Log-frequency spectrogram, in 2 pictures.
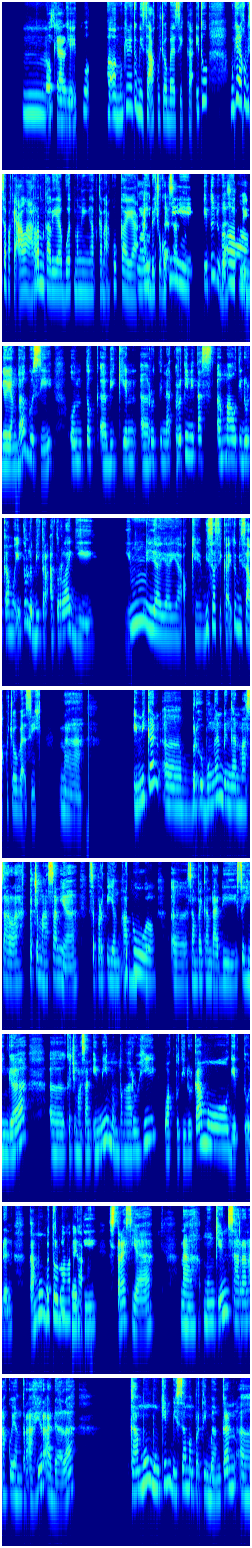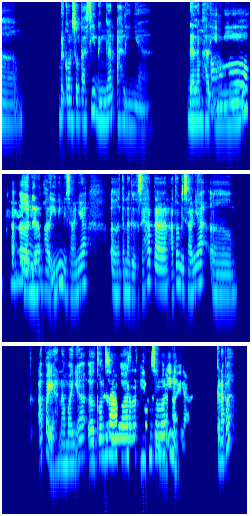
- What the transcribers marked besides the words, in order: in English: "alarm"; tapping
- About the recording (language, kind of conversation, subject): Indonesian, advice, Bagaimana kekhawatiran yang terus muncul membuat Anda sulit tidur?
